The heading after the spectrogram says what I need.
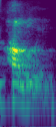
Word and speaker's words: humbly: humbly listen i always never know if humbly is like you pronounce the h or not unbelieve listen humbly it does you do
